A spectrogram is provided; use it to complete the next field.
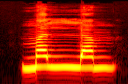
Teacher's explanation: کلمت من کے آخری میں نون ساکن ہے پھر حرف اللام ہے. لام حروف الادغام بغیر غنہ میں سے ہے تو ہمیں یہ حکم کو بغیر غنہ سے لیکن تشدید کے ساتھ ادا کرنا ہے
